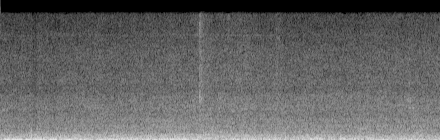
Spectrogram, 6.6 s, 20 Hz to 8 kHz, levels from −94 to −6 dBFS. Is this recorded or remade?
recorded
